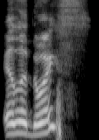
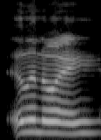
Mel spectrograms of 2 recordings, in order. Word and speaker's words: Illinois: You pronounce the S? No. Illinois? Illinois.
